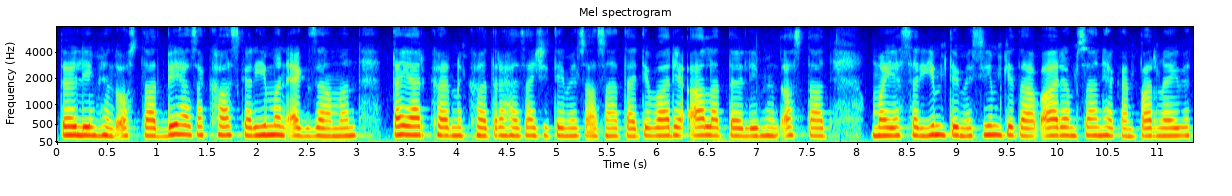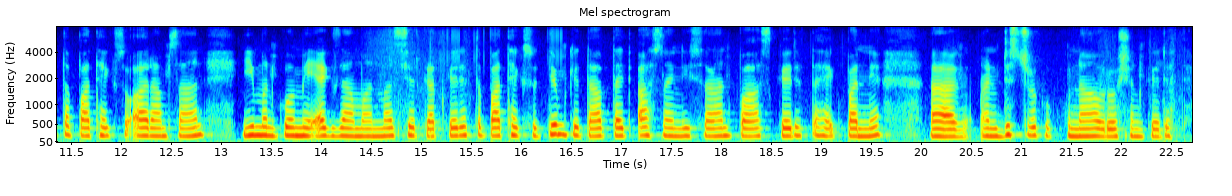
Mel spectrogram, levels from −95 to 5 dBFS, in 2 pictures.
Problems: none marked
